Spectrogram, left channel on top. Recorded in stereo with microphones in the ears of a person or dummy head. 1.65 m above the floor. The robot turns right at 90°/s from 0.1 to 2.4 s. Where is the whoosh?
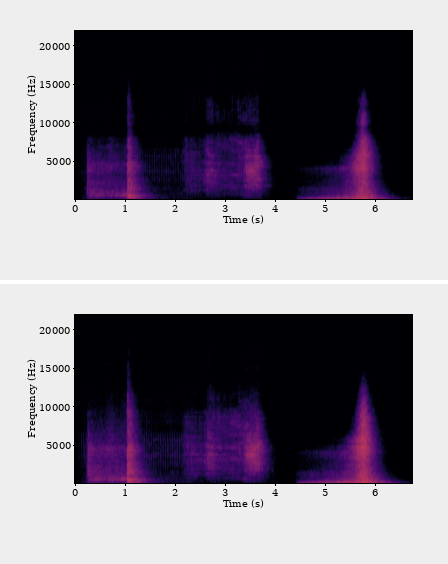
40° left (ahead or behind), 0.9 m.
